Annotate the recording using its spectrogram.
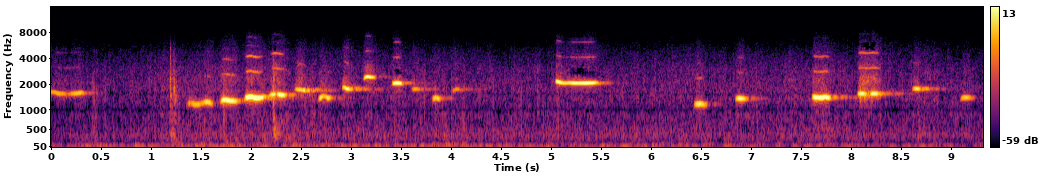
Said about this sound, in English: It's Peer Gynt in The Hall of the Mountain King. That's how we know the serial killer is around, because we hear him whistling it.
